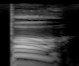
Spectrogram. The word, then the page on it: po: Apatani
